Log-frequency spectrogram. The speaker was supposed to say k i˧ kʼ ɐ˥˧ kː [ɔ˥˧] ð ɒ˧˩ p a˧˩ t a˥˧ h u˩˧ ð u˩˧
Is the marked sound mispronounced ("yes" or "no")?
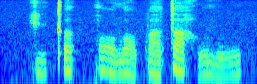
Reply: no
